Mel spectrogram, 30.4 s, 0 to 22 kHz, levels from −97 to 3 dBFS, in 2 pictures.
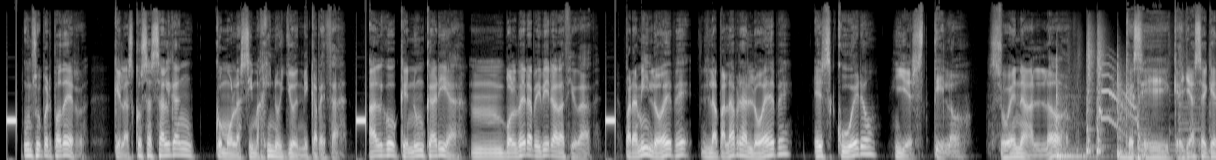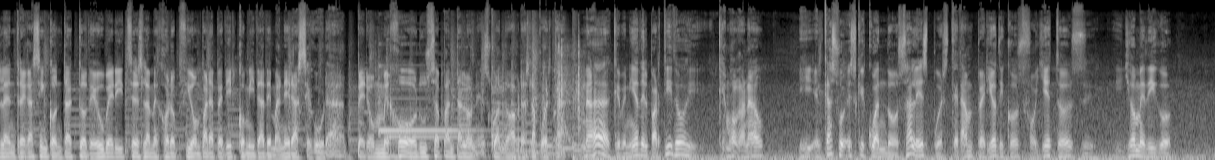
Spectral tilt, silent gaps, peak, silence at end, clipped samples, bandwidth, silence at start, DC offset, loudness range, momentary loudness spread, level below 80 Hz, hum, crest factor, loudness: -4.5 dB/octave; 0.22-0.26 s, 12.28-12.32 s; 0 dBFS; 0 s; under 0.1%; over 20 kHz; 0.1 s; under 0.1%; 3 LU; 8 LU; -36 dBFS; none; 18 dB; -19 LUFS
